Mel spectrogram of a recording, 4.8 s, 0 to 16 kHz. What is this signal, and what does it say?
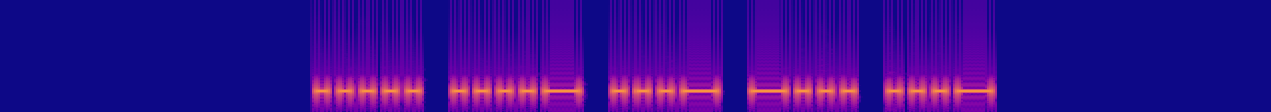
Morse code, heard as a keyed tone, about 27 wpm, 700 Hz. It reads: 54VBV
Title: Five Challenging Letter-Number Combinations 28wpm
